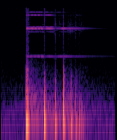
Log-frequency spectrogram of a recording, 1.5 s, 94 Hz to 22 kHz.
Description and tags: Key Drop 1
Sounds like "ping!"
folly, hit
